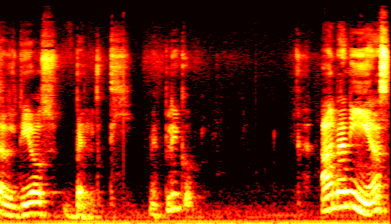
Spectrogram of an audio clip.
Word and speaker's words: Ananías: Ananías, que se pronuncia en realidad Hananías, significa Yahweh ha mostrado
